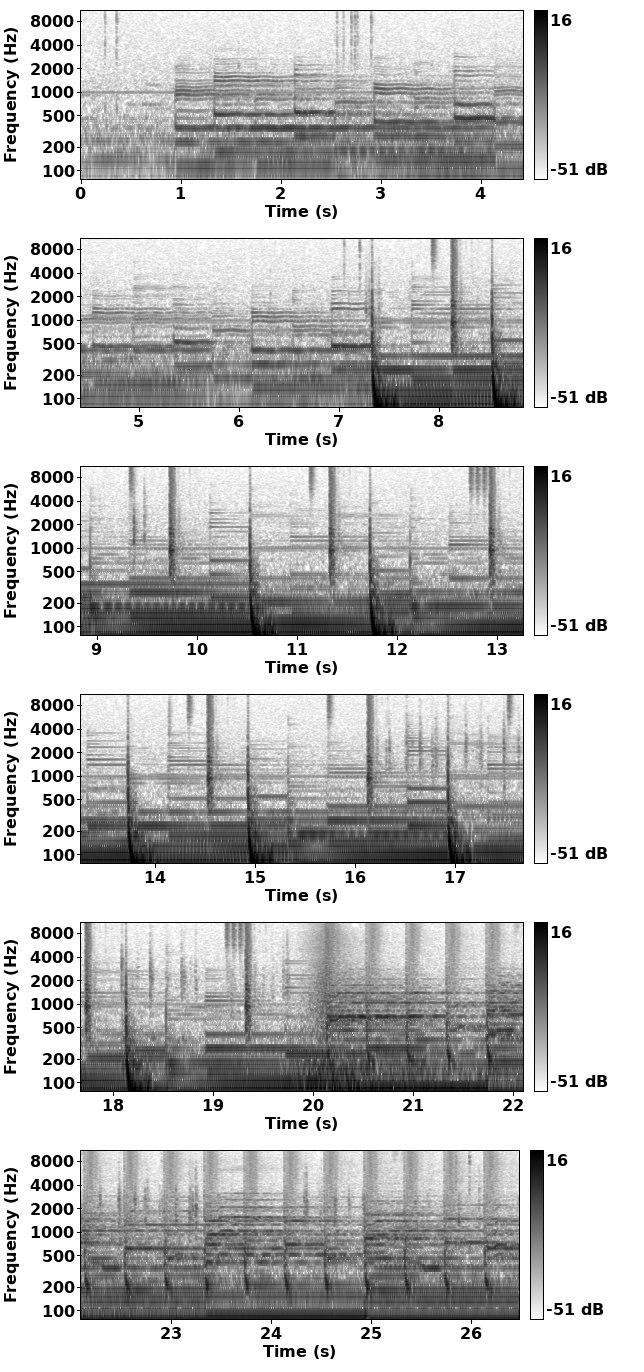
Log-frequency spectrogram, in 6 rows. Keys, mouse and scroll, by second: 0.2 click, 2.6 click, 7.1 click, 9.3 Return, 19.5-20.2 typing, 22.3-26.4 typing, 25.9 click.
